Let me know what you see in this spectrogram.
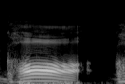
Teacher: আমাদের যে vocal কোড আছে, আপনি উচ্চারণ করলে এটা কাঁপবে। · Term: ঘোষ ধ্বনি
